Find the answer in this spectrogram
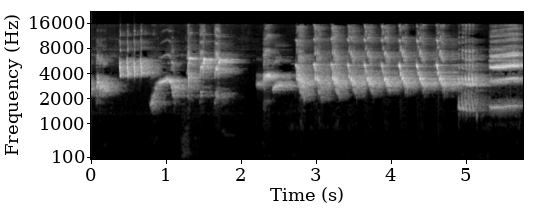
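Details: Javan pied starling full song used as a lure to get other starlings singing: varied whistles and slurred notes, then a long fast series of harsh, buzzy repeated chattering notes, loud and continuous.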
